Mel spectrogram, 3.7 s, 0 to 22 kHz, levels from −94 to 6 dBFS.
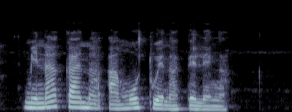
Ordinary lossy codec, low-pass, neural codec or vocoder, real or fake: Opus, 24 kbps; 7.2 kHz; codec, 16 kHz, 16 kbps, FreqCodec, larger model; fake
